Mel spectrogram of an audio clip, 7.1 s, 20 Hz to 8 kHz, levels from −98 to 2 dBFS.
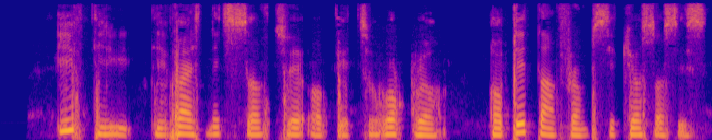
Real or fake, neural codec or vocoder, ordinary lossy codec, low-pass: fake; codec, 16 kHz, 16 kbps, FunCodec, trained on Chinese and English, 50 frames a second; MP3, 64 kbps; 7.2 kHz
